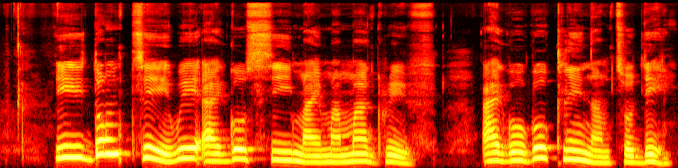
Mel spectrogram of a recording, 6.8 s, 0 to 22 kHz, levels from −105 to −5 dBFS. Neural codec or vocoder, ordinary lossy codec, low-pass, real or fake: none; none; none; real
